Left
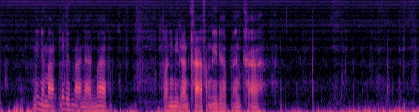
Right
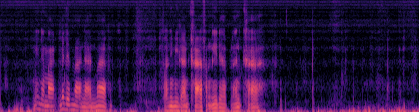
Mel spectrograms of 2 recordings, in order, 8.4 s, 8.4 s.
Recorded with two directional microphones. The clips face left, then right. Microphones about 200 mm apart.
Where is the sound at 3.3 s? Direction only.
15° right (ahead or behind).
